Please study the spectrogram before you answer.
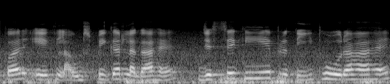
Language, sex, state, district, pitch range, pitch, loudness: Hindi, female, Bihar, Jahanabad, 230-285 Hz, 245 Hz, -15 LUFS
